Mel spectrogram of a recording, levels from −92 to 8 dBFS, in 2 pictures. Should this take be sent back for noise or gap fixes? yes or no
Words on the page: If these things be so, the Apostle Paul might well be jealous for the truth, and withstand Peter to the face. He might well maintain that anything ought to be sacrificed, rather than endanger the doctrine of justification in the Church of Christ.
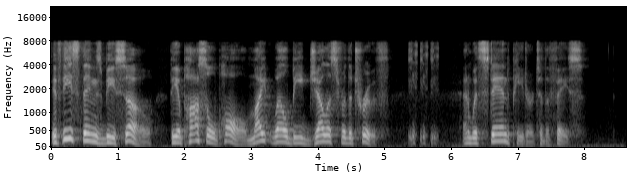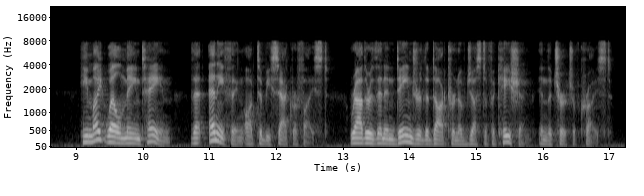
yes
